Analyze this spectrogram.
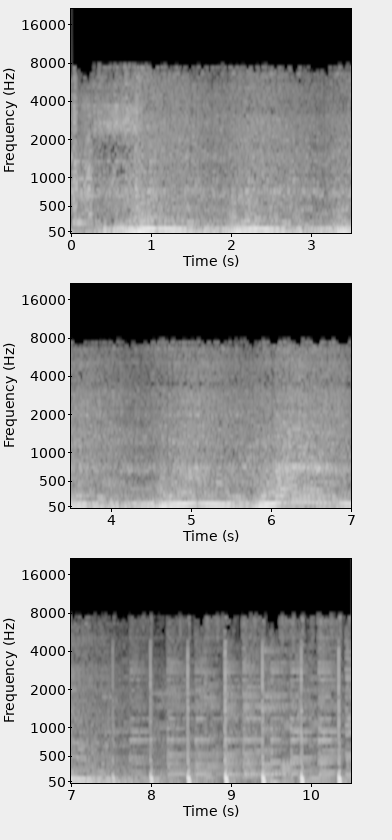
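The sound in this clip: A car engine revs hard while still cold in several rising and falling surges, loud and alone with no talk. A run of sharp, separate clicks follows near the end.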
